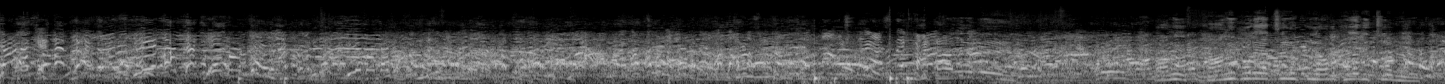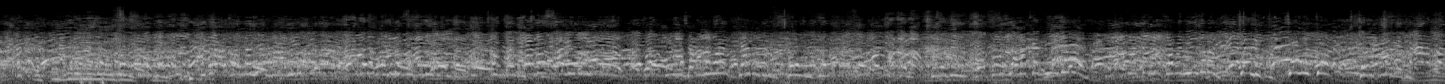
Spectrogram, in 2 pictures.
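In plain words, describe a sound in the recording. A crowd of women shout and argue loudly, close by.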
